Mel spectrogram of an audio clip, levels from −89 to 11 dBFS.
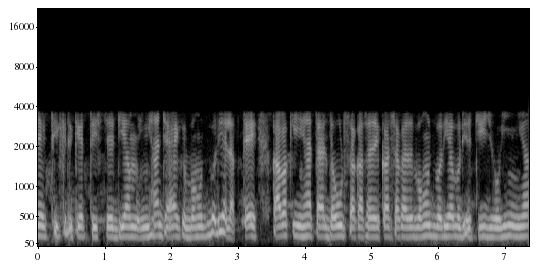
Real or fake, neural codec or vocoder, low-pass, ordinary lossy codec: fake; vocoder, 22.05 kHz, 80 mel bands, Vocos; 3.6 kHz; none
